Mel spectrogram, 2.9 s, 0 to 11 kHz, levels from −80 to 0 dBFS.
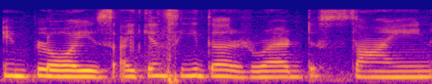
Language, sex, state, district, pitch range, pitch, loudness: English, female, Maharashtra, Mumbai Suburban, 195-220 Hz, 205 Hz, -15 LUFS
